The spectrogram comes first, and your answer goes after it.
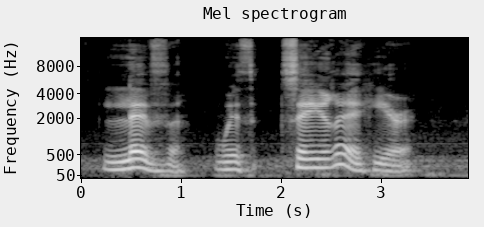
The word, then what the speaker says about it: לֵב: So, lev, lev, lev, with tseire here. Lev is singular, masculine.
